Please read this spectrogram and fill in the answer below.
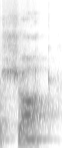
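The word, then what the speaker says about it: Shough: Both Underhill and Mike Triplett believe Tyler Shock, and I guess it's Shock now. I guess that's how we're pronouncing it.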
